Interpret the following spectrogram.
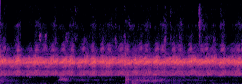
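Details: Moonlit night with frogs calling en masse, their high pulsing trills merging into one steady drone; a dull thump breaks in midway.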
